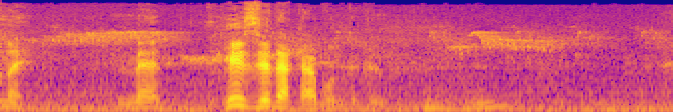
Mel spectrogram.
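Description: A man speaking in a few short phrases, loudest about one and a half seconds in, with pauses between them. A faint, high chirring comes and goes in the background.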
